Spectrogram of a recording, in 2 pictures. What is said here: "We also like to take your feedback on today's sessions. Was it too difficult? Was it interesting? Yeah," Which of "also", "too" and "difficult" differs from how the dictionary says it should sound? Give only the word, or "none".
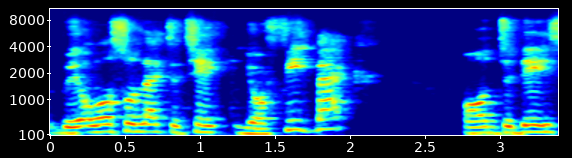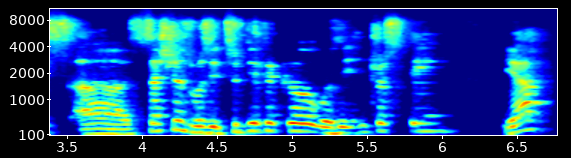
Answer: none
